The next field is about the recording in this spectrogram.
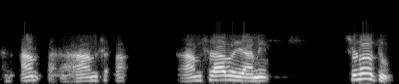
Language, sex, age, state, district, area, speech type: Sanskrit, male, 60+, Odisha, Balasore, urban, conversation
